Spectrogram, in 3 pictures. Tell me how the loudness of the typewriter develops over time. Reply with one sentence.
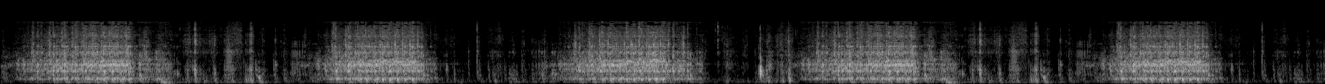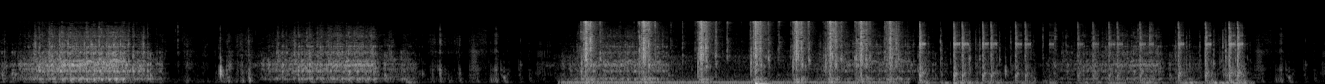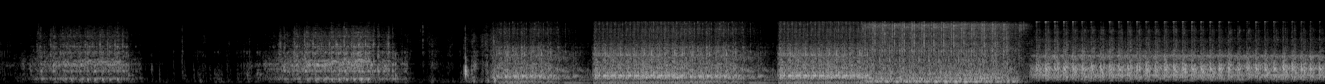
The loudness of the typewriter goes down.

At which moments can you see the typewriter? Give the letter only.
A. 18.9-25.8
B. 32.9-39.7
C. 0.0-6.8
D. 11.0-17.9
A.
